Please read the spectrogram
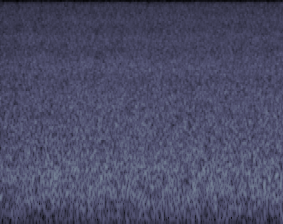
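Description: Steady rushing noise of a river flowing past.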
